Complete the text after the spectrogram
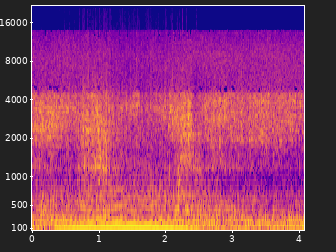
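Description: A loud, steady engine roar with low droning tones that swell and shift in pitch as a boat's engines rev hard at full astern while coming in to a wharf in the rain, with no voices over it.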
